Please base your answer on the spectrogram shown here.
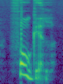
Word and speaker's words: Vogel: For example, WLAN is spoken like VLAN by many Germans, and V is often pronounced like English F in common words. Vogel, bird, starts with an F sound.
